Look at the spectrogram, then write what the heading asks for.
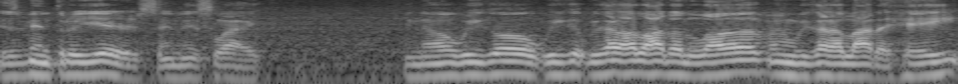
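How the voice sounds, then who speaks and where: Over noticeable background noise and audible room echo, a man speaks in a monotone, flat way, leaving long, frequent pauses. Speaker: event organizer. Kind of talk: casual chat. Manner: halting, repeats words.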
